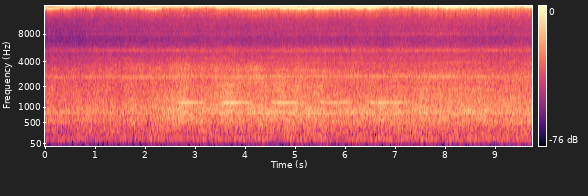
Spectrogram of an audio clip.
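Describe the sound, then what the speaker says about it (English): An American Airlines Boeing 737 jet departs Phoenix Sky Harbor airport as a steady, distant roar that swells slightly midway and persists throughout without talk. "We have an American 737 here. Departing for Columbus, Ohio."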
